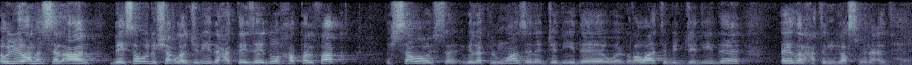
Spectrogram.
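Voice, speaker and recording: The man's pitch is high with ordinary variation, and he talks at a fairly quick pace. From Iraq. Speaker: social researcher; talk show guest. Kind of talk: TV talk show debate. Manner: animated. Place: studio. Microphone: lapel.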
